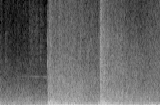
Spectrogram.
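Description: Shells explode nearby with loud, sharp booms.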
